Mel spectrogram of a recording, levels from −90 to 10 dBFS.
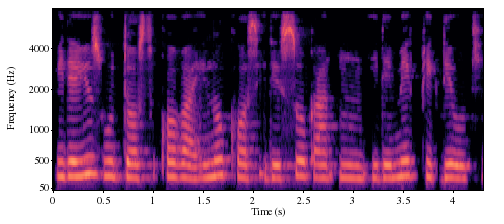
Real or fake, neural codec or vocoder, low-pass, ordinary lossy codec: real; none; 7.2 kHz; none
